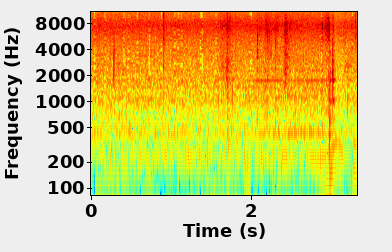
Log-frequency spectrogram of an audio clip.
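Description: Honey bees buzzing close by in a steady drone, with a few louder passes as individual bees fly near.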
